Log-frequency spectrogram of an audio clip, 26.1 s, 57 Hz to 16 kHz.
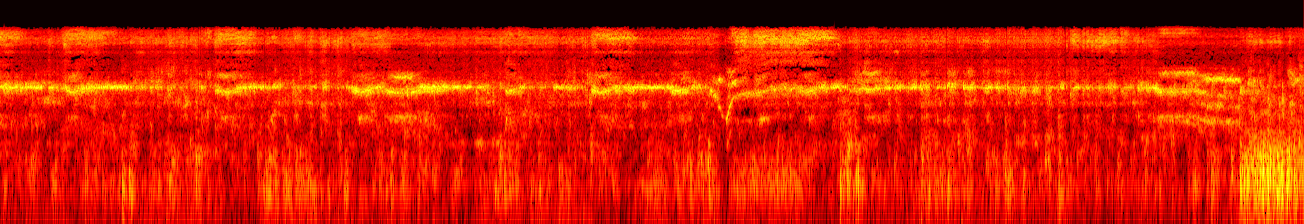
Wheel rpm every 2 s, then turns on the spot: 230, 230, 230, 230, 230, 230, 230, 190, 230, 230, 230, 230, 180.
none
